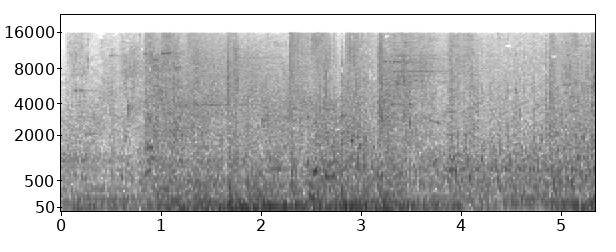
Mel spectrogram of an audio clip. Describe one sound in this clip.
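Game spell effects crackle and burst in a fight.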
